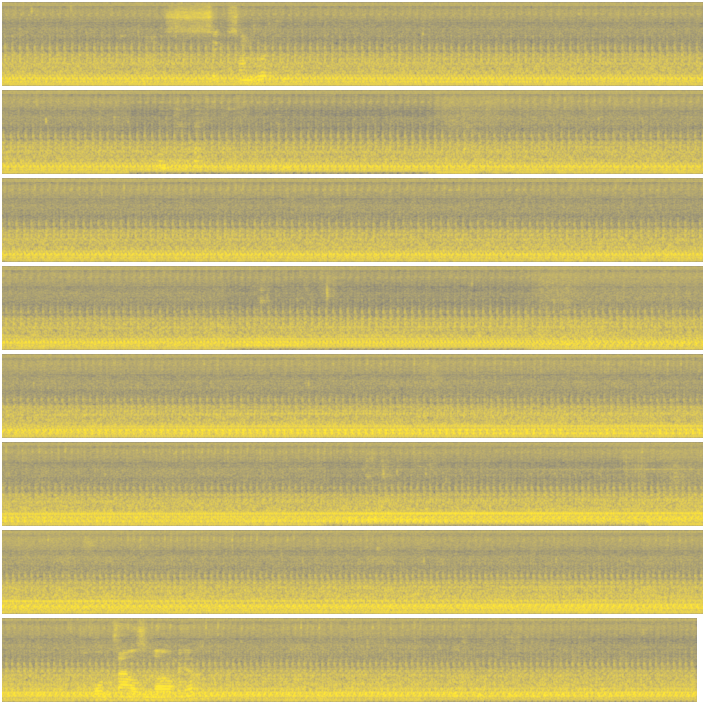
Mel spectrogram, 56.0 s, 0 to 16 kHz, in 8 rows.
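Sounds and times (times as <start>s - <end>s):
washing machine hum: 0.0s - 56.0s
drum whine rising in pitch: 26.6s - 49.0s.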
